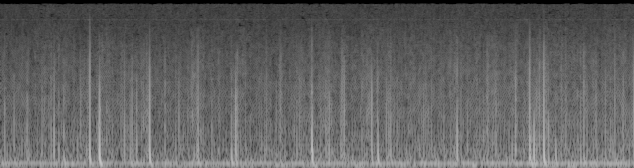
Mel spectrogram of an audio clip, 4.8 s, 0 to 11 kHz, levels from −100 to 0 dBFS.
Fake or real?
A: fake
